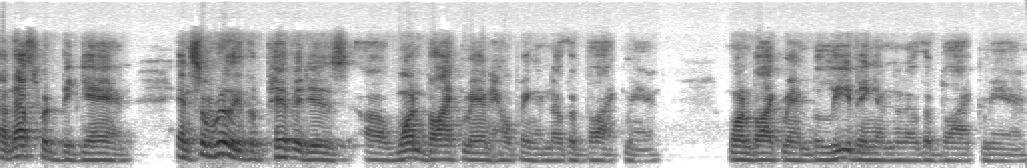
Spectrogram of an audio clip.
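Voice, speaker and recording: Over a quiet background, a man with a dark, mellow, somewhat breathy voice speaks at a moderate pace and medium pitch, with ordinary pitch variation and big swings in loudness. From Alaska. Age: 60s. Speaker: nonprofit fundraising consultant. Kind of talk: interview.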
